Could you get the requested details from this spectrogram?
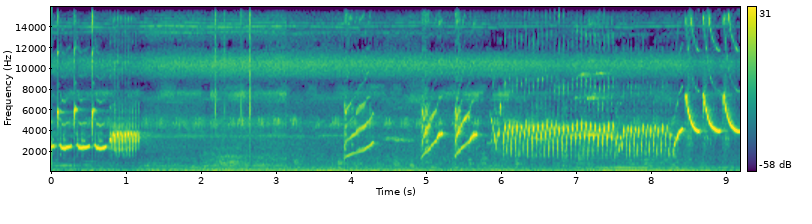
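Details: Canary song used as a master recording for young canaries and canaries that have stopped singing: a high piping phrase and a buzzy block, a pause, then upward-sweeping whistles, a long rapid rattling trill and looping whistled notes.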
